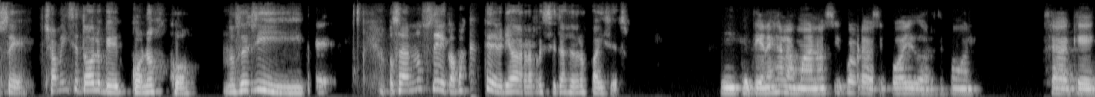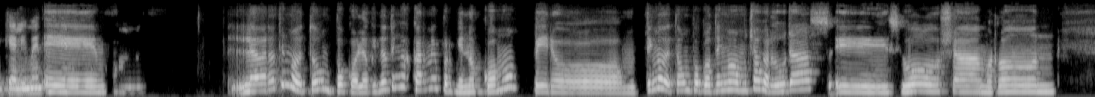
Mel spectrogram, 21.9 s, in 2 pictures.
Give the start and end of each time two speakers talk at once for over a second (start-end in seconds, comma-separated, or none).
none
